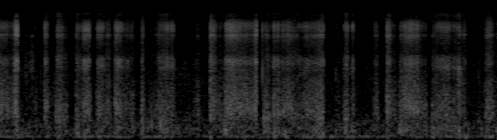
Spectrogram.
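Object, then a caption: Graphite pencil on a paper notebook page. A blue wooden graphite pencil scratches across a flat grey lined notebook page, a solid sheet, while writing Korean. The quiet, bright, dry scratching comes in a rapid series of short strokes and brief pauses, with a faint low hum underneath.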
